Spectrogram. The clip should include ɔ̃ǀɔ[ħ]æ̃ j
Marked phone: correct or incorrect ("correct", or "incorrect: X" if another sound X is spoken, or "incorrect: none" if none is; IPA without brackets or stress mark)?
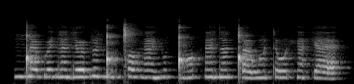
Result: incorrect: ɦ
